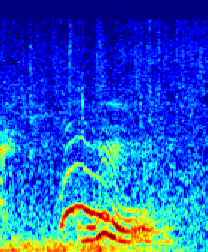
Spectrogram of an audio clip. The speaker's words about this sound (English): You close the door. The rain becomes quieter outside.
